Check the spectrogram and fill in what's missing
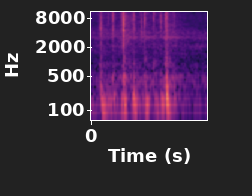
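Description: Rapid, uneven clatter of keys on a computer keyboard, close and fairly loud, with several sharp clicks in about a second and no one speaking.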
